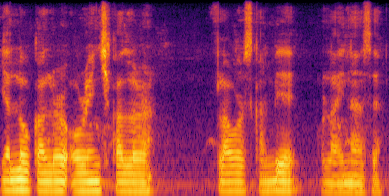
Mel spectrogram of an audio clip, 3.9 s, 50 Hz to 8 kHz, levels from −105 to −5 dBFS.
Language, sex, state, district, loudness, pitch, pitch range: Nagamese, male, Nagaland, Dimapur, -17 LUFS, 100 Hz, 95-105 Hz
